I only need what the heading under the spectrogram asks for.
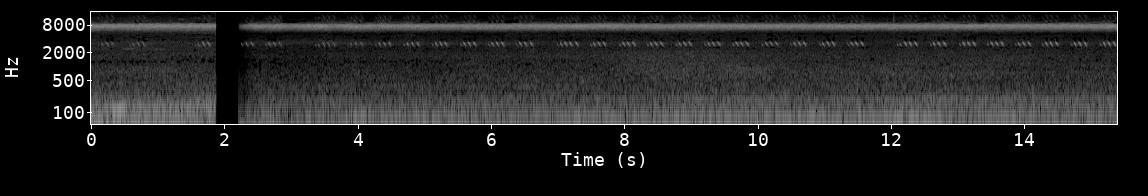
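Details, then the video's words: Crickets sounding for sleep, their quick pulsed chirps coming in a steady run roughly twice each second over a constant shrill insect drone, broken by a brief moment of silence early on. "CRICKETS SOUNDS for SLEEPING"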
